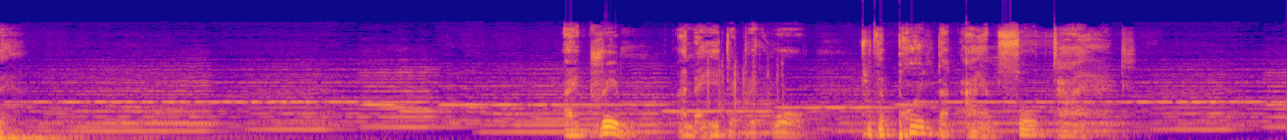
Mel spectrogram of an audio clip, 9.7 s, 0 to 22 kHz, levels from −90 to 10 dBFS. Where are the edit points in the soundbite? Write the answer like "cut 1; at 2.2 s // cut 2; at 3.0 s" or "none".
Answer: cut 1; at 6.4 s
